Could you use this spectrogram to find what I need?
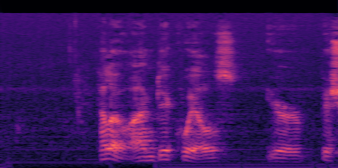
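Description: An older man speaks calmly and clearly, close by.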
